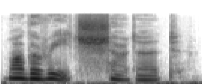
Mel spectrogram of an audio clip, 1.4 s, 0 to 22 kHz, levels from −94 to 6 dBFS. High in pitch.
No: medium, 180 Hz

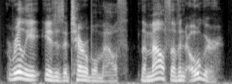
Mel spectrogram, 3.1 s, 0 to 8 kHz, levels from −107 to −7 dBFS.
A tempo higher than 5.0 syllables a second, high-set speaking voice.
No: 5.6 syllables/s; medium, 140 Hz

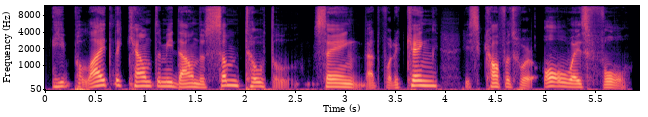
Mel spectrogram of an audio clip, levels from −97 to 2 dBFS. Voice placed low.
No: medium, 150 Hz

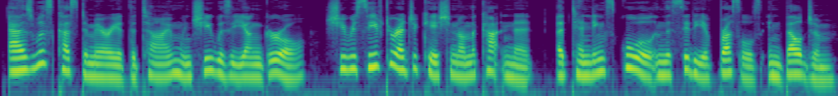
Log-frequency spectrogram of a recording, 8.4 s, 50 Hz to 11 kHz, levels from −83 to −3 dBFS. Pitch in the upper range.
No: medium, 175 Hz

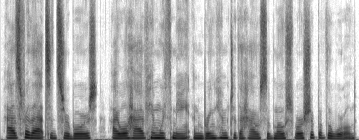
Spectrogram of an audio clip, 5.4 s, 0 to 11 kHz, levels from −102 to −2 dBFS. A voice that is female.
Yes: female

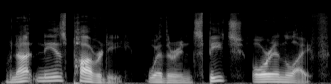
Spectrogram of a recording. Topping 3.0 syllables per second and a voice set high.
No: 5.0 syllables/s; low, 120 Hz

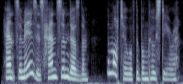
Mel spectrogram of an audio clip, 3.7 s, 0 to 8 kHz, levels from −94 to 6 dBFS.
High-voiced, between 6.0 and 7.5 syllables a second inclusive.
Yes: high, 235 Hz; 6.2 syllables/s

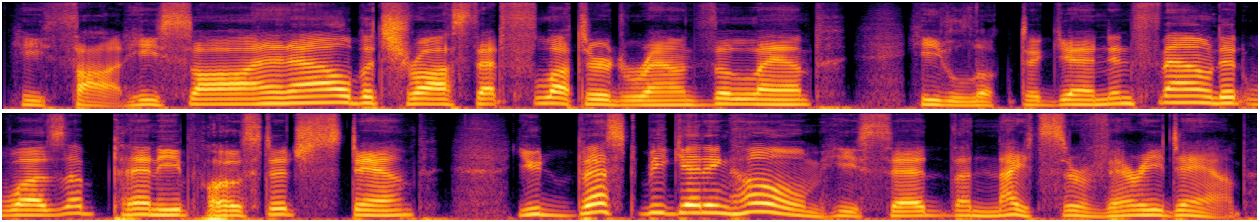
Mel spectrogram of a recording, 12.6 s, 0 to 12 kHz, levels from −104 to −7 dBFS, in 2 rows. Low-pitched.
No: medium, 160 Hz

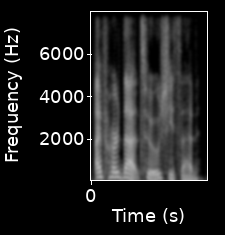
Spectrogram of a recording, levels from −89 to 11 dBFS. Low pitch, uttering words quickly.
No: medium, 185 Hz; fast, 230 wpm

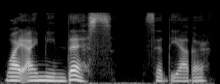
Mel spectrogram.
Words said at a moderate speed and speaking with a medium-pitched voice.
Yes: average, 190 wpm; medium, 170 Hz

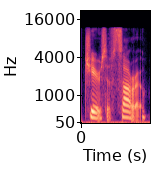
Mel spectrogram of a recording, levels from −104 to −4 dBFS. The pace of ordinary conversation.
Yes: average, 175 wpm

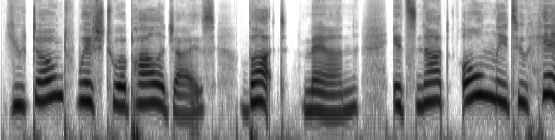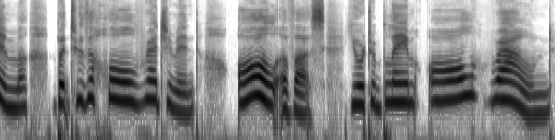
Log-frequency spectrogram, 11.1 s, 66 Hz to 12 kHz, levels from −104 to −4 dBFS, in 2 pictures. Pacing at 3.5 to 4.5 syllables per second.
Yes: 3.9 syllables/s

